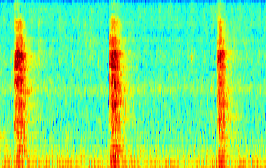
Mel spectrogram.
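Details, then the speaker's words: Simulated sound: an adult imitates a nursing baby's swallows during breastfeeding, as three soft, breathy puffs about a second apart, to show what a swallow sounds like. "jaw movement does not matter it doesn't matter you're listening for the swallow and a swallow sounds like this it sounds"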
